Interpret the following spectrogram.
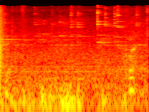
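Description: Small wind chime ringing with thin, light tones, with a sharp slap at the start as the exerciser drops onto the brick patio.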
